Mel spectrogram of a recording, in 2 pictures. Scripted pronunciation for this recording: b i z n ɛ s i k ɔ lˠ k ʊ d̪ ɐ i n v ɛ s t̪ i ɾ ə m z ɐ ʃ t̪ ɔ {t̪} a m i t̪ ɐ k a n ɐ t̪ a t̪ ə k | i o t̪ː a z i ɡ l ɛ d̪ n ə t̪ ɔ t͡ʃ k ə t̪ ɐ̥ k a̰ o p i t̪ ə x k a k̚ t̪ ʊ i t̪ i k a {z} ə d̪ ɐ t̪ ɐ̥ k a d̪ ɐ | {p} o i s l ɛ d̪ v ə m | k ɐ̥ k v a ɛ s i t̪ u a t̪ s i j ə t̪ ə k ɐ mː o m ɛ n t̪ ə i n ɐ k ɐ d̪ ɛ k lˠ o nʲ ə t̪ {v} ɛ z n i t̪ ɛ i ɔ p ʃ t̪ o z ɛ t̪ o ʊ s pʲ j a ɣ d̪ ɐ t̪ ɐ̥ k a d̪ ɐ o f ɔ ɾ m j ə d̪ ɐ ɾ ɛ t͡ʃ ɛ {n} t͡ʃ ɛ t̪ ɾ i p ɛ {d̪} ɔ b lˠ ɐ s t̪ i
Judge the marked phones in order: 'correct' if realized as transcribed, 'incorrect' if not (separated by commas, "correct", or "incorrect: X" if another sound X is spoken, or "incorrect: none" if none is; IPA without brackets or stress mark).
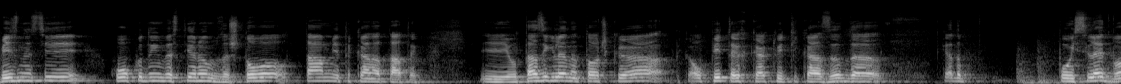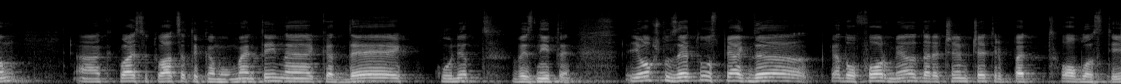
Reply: correct, correct, correct, correct, incorrect: m, incorrect: t̪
